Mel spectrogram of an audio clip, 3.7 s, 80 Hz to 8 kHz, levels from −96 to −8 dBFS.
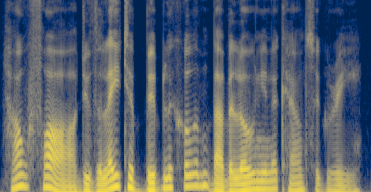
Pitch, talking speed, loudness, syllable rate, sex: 115 Hz, 160 wpm, -18 LUFS, 5.0 syllables/s, male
